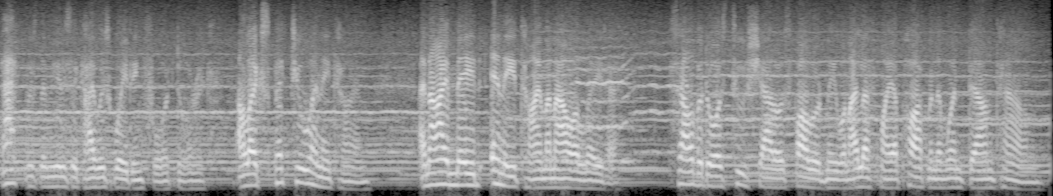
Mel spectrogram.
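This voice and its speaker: A woman's voice: extremely low pitch, a little fast. A muffled old radio recording with music under a brassy American dame. She is a hard-boiled, slangy party girl from a noir radio play, tough and sardonic in every line. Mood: wry reminiscing. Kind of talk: 1950s radio noir acting, narration and dialogue.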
